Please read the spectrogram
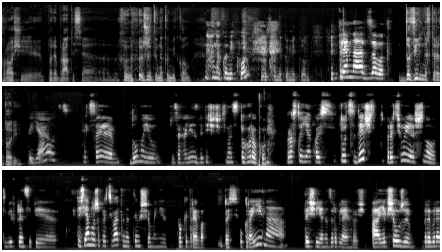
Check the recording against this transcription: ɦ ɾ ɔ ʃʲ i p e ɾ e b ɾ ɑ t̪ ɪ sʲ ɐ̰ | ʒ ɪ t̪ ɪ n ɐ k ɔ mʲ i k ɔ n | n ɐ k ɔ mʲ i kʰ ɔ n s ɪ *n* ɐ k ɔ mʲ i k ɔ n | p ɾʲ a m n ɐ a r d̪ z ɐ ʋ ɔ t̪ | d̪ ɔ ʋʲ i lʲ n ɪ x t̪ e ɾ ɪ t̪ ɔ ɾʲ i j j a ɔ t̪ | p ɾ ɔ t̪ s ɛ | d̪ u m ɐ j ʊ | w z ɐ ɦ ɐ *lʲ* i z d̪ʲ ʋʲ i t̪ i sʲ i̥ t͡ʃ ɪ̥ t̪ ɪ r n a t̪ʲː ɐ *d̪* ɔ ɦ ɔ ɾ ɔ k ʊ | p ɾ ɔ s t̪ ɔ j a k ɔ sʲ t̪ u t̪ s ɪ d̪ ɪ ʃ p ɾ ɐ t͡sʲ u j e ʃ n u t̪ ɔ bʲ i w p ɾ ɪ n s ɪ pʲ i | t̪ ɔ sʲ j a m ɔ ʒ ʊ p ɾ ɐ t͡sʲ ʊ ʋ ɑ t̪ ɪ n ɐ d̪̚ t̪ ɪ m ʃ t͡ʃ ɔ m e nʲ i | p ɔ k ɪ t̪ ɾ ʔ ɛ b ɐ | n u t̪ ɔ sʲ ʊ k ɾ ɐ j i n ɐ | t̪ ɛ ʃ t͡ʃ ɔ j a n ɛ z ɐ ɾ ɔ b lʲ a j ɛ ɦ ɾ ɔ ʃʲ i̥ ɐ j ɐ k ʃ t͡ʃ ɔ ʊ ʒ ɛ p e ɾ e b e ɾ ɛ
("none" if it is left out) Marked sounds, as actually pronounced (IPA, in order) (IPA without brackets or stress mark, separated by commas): n, lʲ, t̪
